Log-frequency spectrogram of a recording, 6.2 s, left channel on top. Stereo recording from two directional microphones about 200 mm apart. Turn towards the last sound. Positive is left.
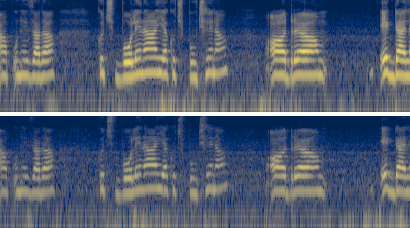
turn(degrees=55)  # may be behind; listen again after turning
